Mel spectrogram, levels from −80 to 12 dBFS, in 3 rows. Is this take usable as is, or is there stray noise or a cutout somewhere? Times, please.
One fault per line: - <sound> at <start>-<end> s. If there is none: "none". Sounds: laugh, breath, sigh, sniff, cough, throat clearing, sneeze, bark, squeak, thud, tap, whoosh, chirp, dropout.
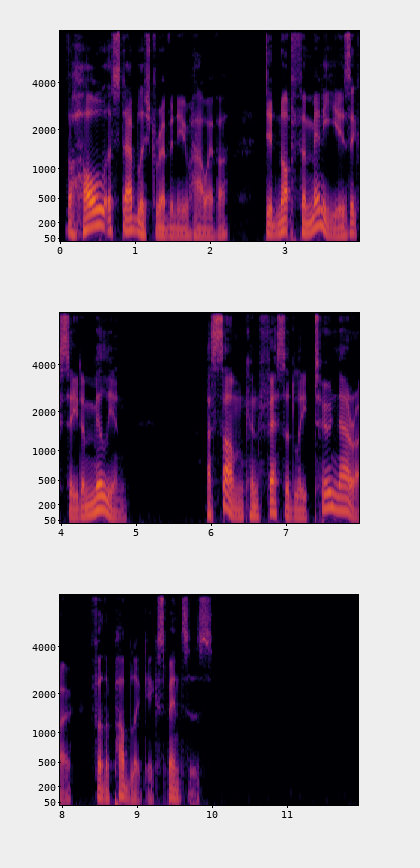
none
